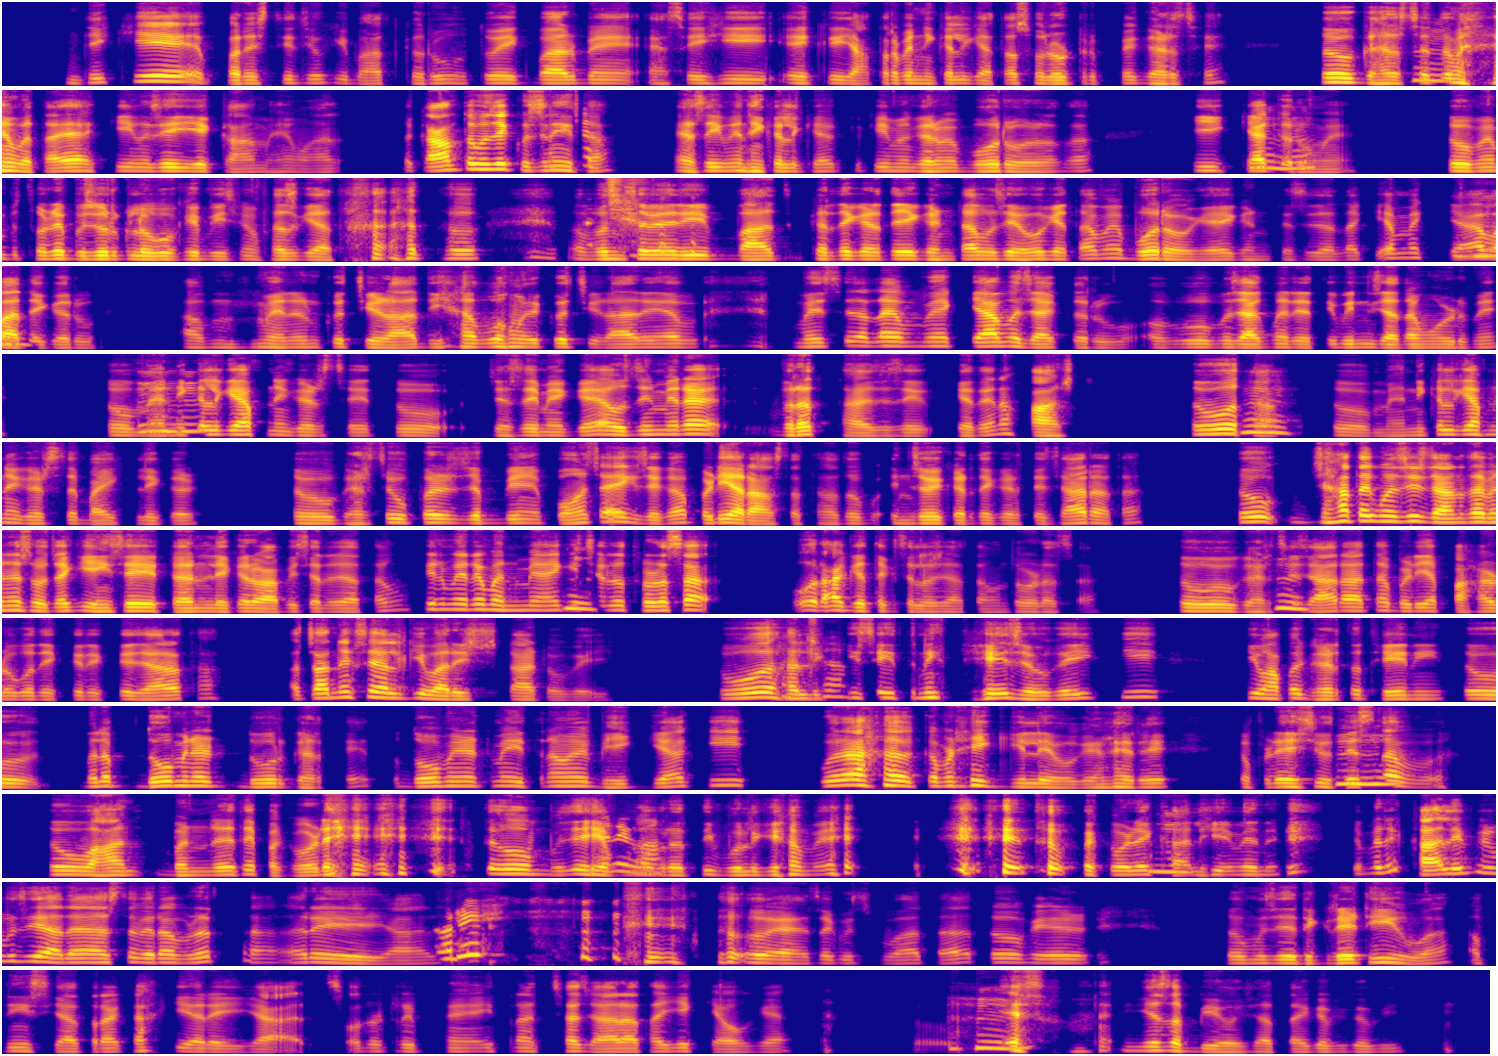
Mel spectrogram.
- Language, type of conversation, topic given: Hindi, podcast, सोलो यात्रा ने आपको वास्तव में क्या सिखाया?
- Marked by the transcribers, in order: in English: "सोलो ट्रिप"; laughing while speaking: "तो मैंने बताया कि"; in English: "बोर"; laugh; chuckle; in English: "बोर"; laughing while speaking: "मैंने उनको चिढ़ा दिया वो मेरे को चिढ़ा रहे हैं"; in English: "मूड"; in English: "फ़ास्ट"; in English: "एंजॉय"; in English: "टर्न"; in English: "स्टार्ट"; laughing while speaking: "पूरा कपड़े गीले हो गए मेरे, कपड़े जूते सब"; laughing while speaking: "पकोड़े। तो मुझे अपना व्रत … खा लिए मैंने"; laugh; laugh; surprised: "अरे!"; chuckle; in English: "रिग्रेट"; in English: "सोलो ट्रिप"; tapping; laughing while speaking: "ये सब"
